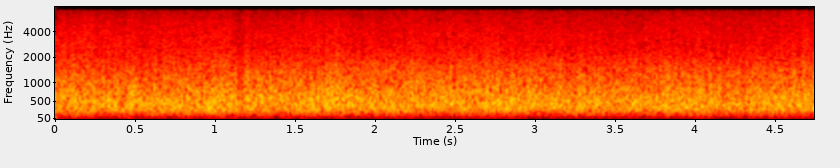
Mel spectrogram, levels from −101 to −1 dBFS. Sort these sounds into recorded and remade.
recorded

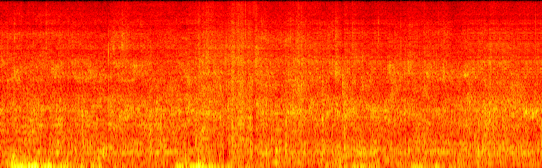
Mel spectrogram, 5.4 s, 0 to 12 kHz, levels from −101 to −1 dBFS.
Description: remade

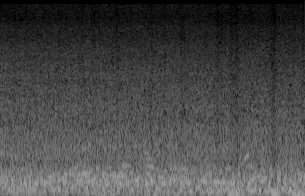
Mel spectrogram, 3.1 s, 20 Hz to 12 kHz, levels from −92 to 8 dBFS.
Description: recorded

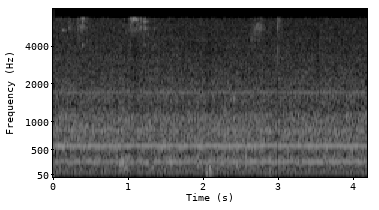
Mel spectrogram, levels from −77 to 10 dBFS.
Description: recorded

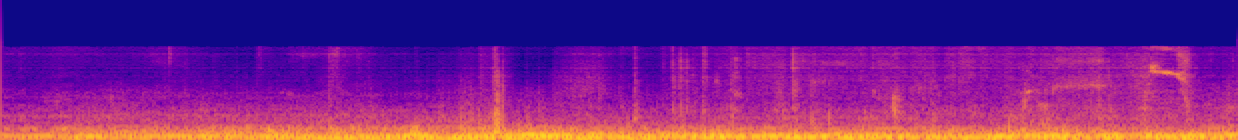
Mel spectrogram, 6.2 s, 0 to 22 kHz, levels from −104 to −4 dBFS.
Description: remade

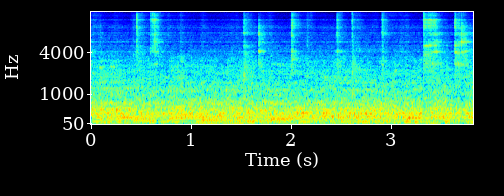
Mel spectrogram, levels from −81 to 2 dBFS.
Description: remade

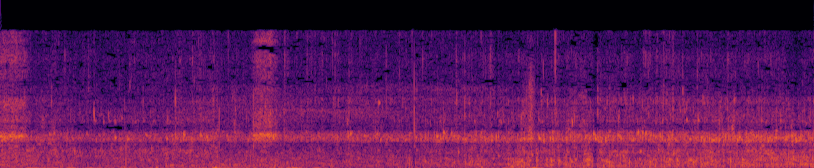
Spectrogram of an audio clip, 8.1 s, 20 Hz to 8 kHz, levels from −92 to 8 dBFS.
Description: recorded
